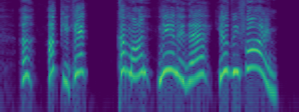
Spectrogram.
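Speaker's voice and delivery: acted-out very high, cheery, chirpy, nervous, anxious coaxing. Retelling a tour guide calling down to coax them aboard: imitating chirpy but anxious tone. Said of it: "in a chirpy but anxious tone".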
